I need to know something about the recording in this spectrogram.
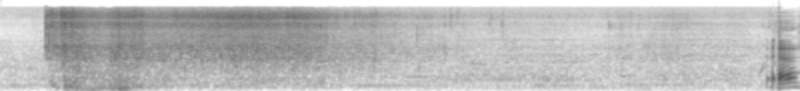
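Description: A child jumping into a lake: one loud splash just after the start, with water washing and settling for a second or so as it dies away.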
